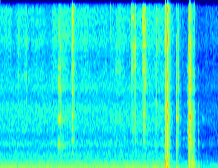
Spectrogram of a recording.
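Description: Scissors snip a small piece of tape with two or three quick, crisp cuts near the end, close by and clear above a faint room hum, with no talking.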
